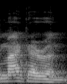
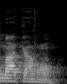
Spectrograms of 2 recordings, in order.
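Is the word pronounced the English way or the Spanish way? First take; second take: English; Spanish. First: The word is pronounced with English-style sounds. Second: The word is pronounced with Spanish-style sounds. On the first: The speaker calls it wrong. "mucha gente llega y dice macaron, pero no es macaron" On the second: The speaker calls it right. "es macarrón o macarón, pero no es inglés"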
